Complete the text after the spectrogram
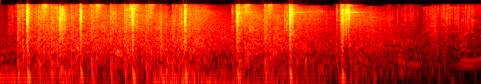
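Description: A rifle fires a quick string of sharp shots.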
